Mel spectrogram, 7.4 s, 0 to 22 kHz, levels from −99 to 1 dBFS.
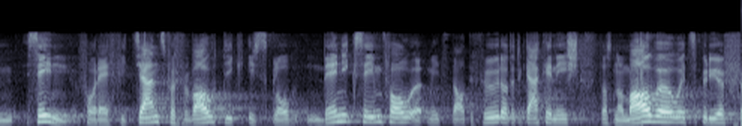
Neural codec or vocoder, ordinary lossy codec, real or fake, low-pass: none; none; real; 7.2 kHz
